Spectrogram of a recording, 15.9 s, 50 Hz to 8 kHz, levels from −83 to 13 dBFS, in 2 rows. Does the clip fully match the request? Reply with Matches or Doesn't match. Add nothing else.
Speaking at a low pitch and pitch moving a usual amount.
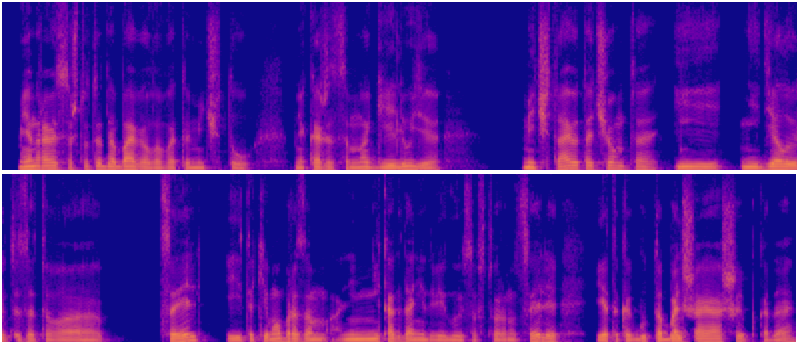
Matches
